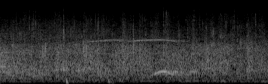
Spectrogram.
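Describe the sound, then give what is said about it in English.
A church audience claps for a guest worship leader, a dense, even patter of applause. “Let's give her a hand.”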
